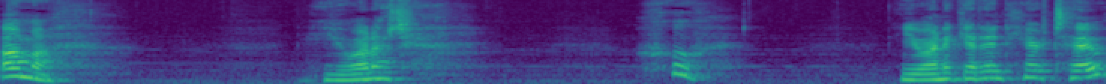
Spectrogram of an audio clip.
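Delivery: a little winded, puffing. In character after a sword bout, inviting another fighter: slightly out of breath. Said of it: "slightly out of breath".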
